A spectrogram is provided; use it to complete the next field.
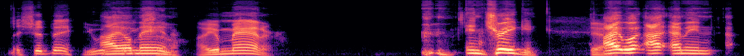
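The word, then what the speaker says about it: Ayomanor: No, we looked up pronunciation guides. Iomanor, right?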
